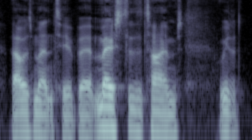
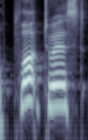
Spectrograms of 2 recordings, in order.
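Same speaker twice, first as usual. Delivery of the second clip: loud, much higher yell of plot twist; 13 dB louder than usual. Retold or imitated. Yelling the affirmation when life goes wrong, loud. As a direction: shout it out like a cheer.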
